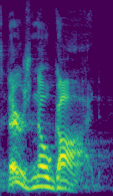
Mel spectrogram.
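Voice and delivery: mocking a smug atheist, firm and falling; emphatic confident claim. Preacher mimicking an atheist's confident claim, firm. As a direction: declare it as if beyond question. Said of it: "with great emphasis and great confidence".

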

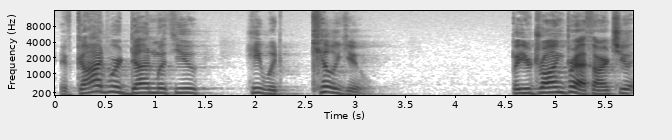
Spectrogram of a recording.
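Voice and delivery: put-on preacher telling a weeping young man he's still alive; emphatic. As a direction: press the point hard on him.

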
